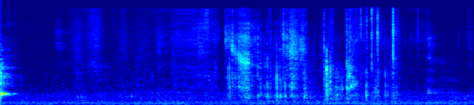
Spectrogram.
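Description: A picture book's paper page turned by hand: after about three seconds of near silence, a run of paper rustles and crinkles lasting a couple of seconds as the page turns and is pressed flat.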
